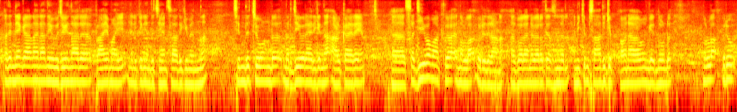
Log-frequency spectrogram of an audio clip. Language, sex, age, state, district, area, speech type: Malayalam, male, 45-60, Kerala, Kottayam, urban, spontaneous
